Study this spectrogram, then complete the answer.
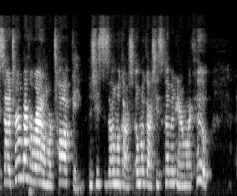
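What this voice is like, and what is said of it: Kentucky accent. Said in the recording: “he heard my accent and he's like, where are you from? And I'm like, Kentucky.”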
